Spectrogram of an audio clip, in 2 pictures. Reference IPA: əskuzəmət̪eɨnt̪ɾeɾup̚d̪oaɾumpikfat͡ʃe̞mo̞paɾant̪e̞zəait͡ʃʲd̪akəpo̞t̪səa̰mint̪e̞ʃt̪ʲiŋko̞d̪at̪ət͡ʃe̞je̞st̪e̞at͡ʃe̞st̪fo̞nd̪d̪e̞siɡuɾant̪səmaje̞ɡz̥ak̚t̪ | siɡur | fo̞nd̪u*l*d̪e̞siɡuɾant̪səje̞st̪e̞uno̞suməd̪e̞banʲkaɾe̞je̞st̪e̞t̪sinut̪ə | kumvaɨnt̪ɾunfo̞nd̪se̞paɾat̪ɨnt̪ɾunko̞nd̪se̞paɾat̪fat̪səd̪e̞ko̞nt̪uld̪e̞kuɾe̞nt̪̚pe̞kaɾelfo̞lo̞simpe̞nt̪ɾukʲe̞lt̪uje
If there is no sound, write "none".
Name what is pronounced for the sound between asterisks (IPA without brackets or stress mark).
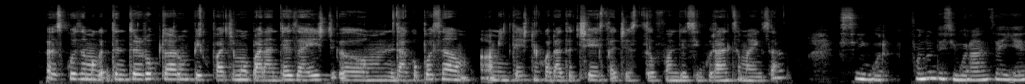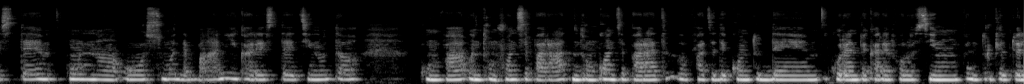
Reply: l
